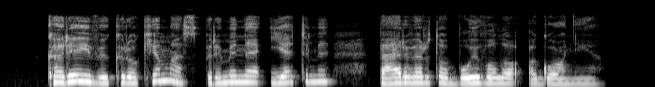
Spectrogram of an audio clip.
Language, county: Lithuanian, Vilnius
